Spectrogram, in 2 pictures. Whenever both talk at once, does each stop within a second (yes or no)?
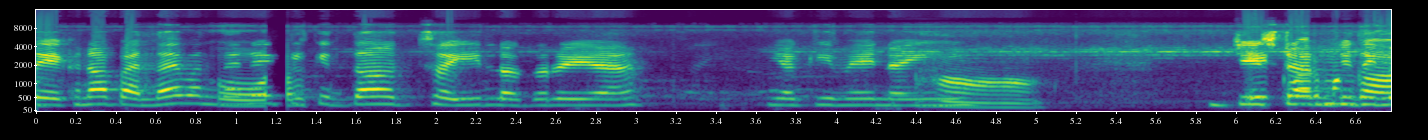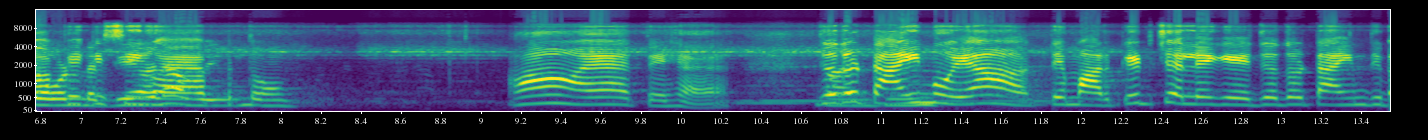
no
